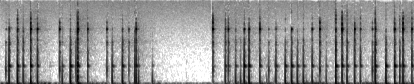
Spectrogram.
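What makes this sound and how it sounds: Fingertips and nails tap and scratch on the surface of a large, flat, solid bamboo cutting board. Quick, dry taps with a low, thumpy body and bright clicky tops come in rapid bursts, with a brief quieter gap before the tapping resumes. Each tap dies away almost instantly.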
